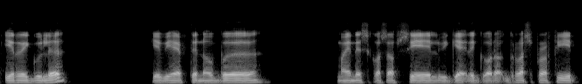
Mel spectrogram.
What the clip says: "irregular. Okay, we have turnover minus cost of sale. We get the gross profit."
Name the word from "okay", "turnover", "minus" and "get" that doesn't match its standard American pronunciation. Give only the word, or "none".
turnover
